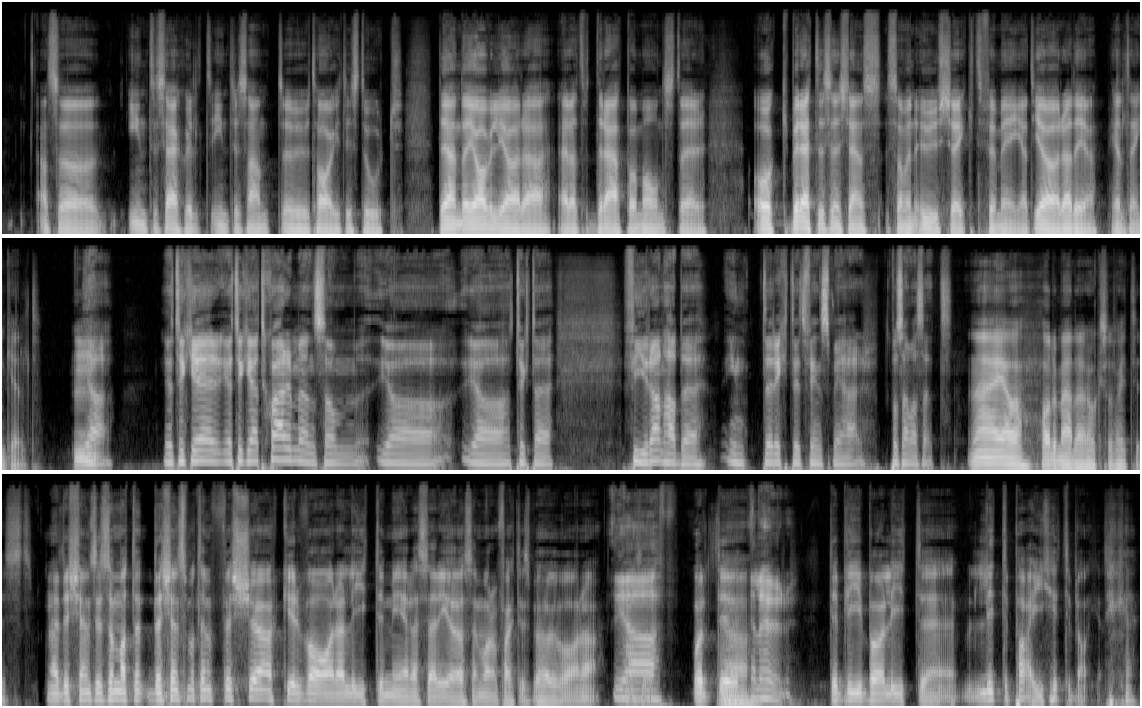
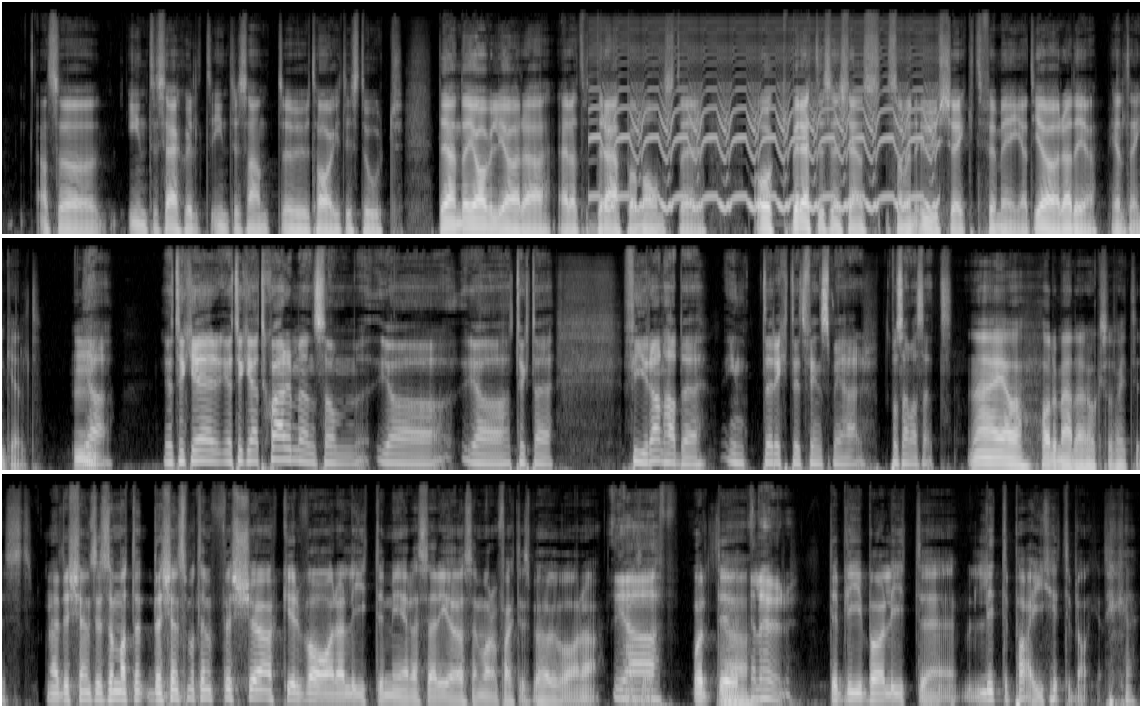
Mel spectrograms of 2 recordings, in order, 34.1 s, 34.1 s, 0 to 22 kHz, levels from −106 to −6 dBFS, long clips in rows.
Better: first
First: none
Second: siren; noticeable; from 6 to 9.5 s; peak 4 dB below the speech

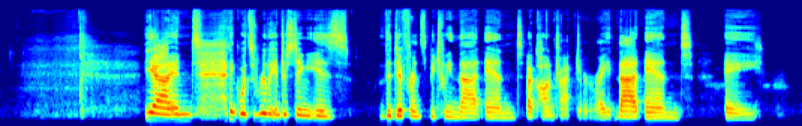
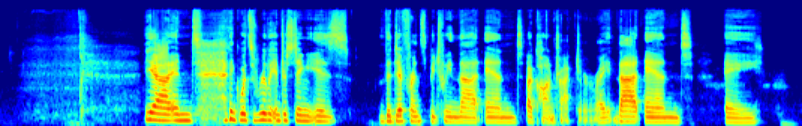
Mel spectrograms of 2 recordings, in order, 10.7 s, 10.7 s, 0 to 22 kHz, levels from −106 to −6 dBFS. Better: second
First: thin; very; fading below 350 Hz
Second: none

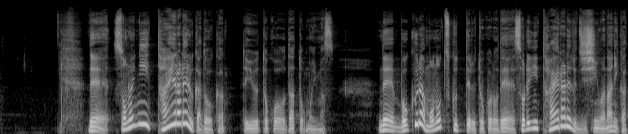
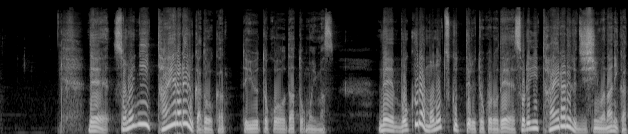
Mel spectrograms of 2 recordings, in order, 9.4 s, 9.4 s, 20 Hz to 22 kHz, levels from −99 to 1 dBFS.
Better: first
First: none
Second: distortion; slight; 7% of the sound clipped

